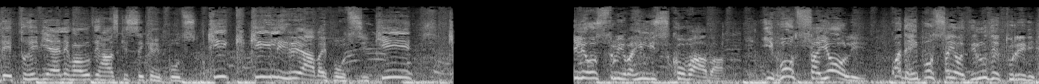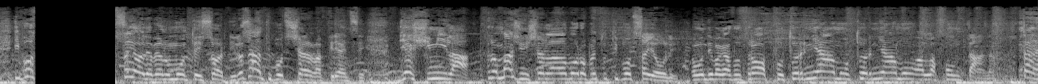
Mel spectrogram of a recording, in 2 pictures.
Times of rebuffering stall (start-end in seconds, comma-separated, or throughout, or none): 4.53-5.74, 10.74-11.55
